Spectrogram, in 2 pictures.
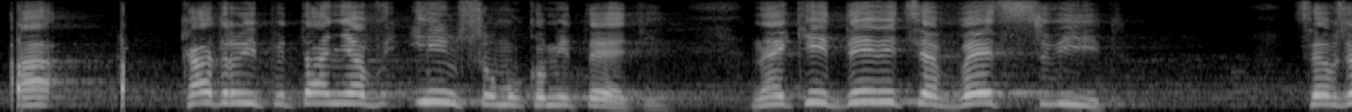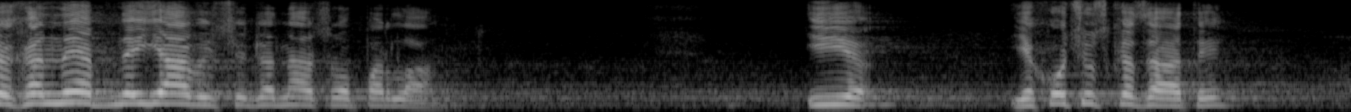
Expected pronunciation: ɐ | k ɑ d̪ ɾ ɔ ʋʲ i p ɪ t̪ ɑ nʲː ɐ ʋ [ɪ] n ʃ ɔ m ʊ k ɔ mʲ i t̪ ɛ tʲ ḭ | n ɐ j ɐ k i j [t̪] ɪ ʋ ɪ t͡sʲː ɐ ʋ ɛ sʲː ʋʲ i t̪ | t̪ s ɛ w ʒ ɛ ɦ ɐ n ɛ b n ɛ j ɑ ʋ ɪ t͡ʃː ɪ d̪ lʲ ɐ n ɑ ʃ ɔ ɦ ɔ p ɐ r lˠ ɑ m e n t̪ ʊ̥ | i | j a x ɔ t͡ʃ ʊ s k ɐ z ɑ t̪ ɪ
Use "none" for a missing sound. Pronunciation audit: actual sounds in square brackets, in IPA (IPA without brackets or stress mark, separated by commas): i, d̪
